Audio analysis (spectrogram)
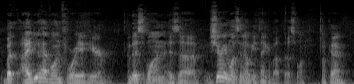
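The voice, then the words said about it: Hoarse, failing voice. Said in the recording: “I'm fucking losing my voice.”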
